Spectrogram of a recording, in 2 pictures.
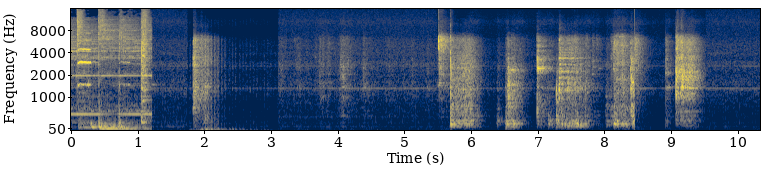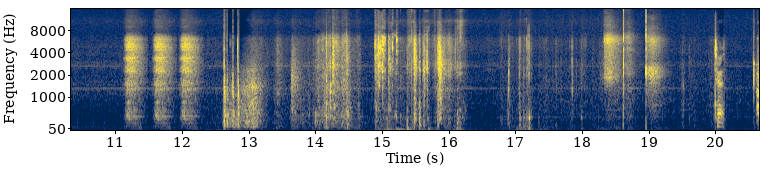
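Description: A music track with a drum beat cuts off about a second in, followed by scattered short knocks and rustles in a small room, several in clusters with quiet gaps between them.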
